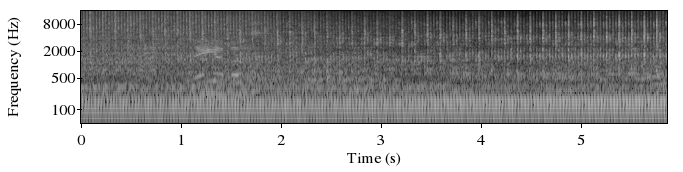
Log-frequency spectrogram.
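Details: Ford 600 tractor after new ignition coil fitted in the field where it died (points on order): engine fires and holds a steady, even low beat around four per second with no misses; ignition working properly.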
